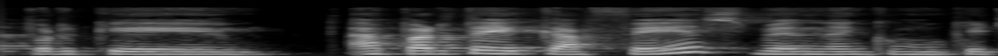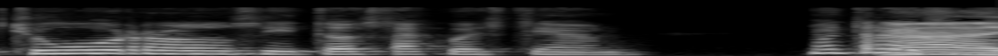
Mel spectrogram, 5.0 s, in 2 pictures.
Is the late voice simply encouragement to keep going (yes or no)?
no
